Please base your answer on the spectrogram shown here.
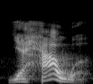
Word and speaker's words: Yahweh: So if you go to Paleo Hebrew, his name was pronounced Yahweh.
